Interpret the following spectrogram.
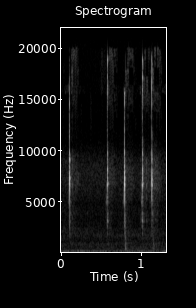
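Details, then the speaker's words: BMW E28 at idle in cold weather: sharp crisp irregular clicks over a quiet engine hum; throttle position sensor idle switch clicking into idle mode normally. "But, you hear that clicking? That's it going into idle mode."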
